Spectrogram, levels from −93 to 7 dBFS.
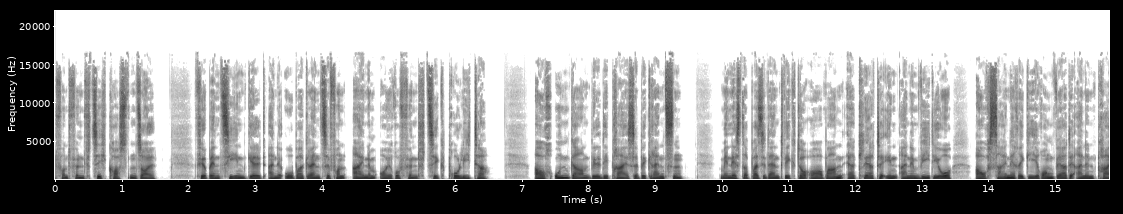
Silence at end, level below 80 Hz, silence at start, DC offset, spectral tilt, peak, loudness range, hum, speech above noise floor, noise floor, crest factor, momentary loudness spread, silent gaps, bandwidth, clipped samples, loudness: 0 s; -54 dBFS; 0 s; under 0.1%; -5.5 dB/octave; -2 dBFS; 2 LU; none; 34 dB; -51 dBFS; 16 dB; 5 LU; none; 16.5 kHz; under 0.1%; -18 LUFS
